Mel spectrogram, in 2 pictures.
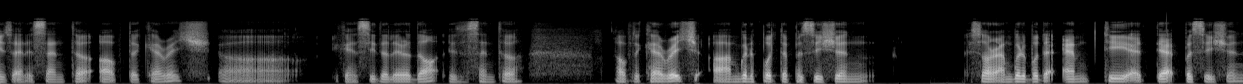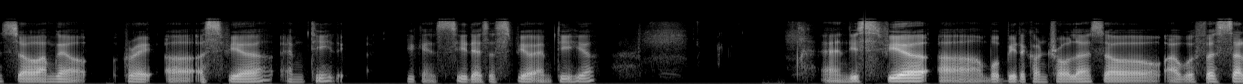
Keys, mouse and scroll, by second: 0.7-2.9 middle drag, 10.3-14.1 drag, 16.1 middle click, 19.1-19.4 shift+middle drag, 19.9-21.7 middle drag.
